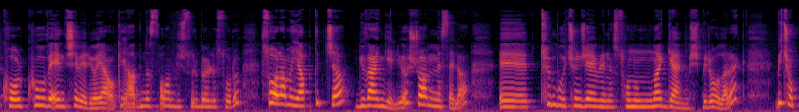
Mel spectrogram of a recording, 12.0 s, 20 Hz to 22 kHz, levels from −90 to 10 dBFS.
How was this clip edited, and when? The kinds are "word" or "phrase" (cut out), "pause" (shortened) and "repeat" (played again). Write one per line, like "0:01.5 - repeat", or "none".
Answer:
0:02.4 - phrase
